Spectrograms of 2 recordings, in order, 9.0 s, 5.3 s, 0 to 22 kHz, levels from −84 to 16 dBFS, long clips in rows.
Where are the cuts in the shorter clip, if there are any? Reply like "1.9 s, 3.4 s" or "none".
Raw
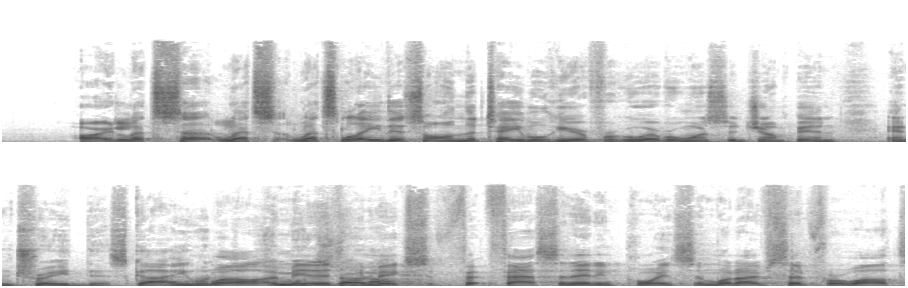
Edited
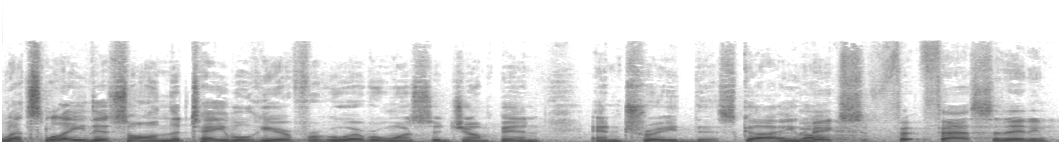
4.0 s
